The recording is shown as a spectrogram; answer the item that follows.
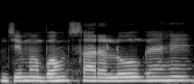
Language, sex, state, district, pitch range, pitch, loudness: Chhattisgarhi, male, Chhattisgarh, Raigarh, 170-175 Hz, 170 Hz, -16 LUFS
